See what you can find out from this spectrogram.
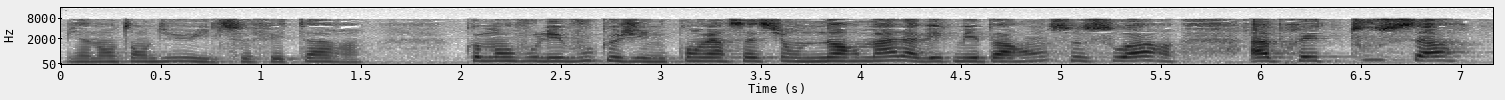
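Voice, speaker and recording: A woman voicing a panicky, excitable young schoolgirl in an audiobook, shrill and exclaiming. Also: moderate pace, highs cut off, lightly acted. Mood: flustered. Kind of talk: audiobook character voice.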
